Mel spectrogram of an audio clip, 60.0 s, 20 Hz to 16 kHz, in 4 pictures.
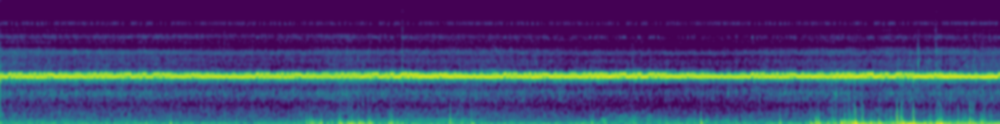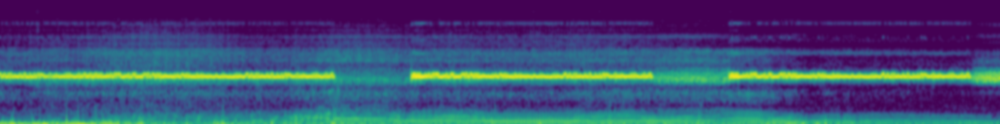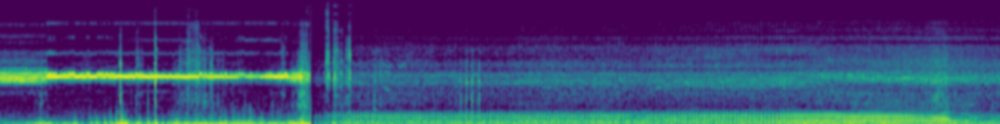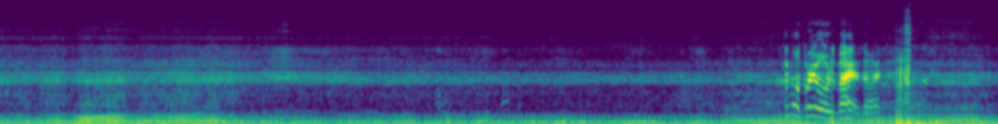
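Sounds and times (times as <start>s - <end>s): atv engine rumble: 0.0s - 59.9s
high engine whine: 0.0s - 59.9s.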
